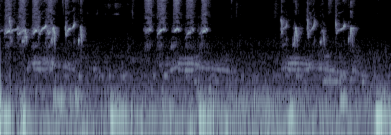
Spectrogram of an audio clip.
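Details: Bar-winged prinia starting to sing more often: three bursts of rapid, sharp chirping notes with quick up-and-down sweeps, each burst lasting about a second, over a low steady hum.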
